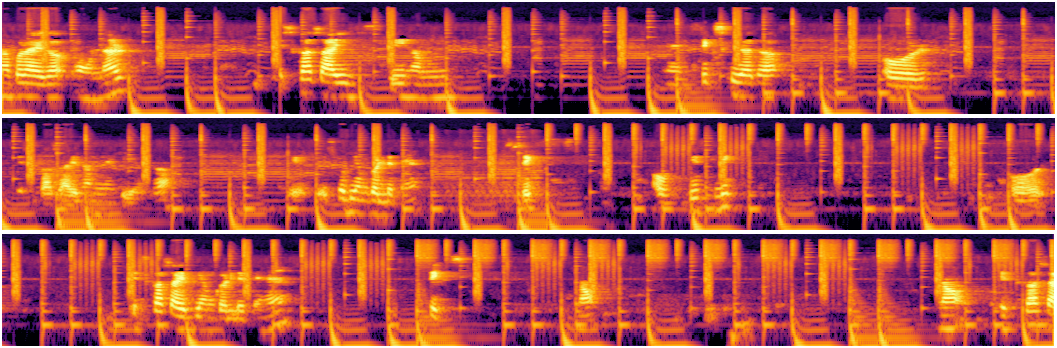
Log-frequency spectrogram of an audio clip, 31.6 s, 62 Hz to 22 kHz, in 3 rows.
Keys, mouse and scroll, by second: 0.0-2.8 typing, 3.7 click, 8.1-13.1 drag, 17.7 v, 19.2 ctrl+z, 21.2-29.1 drag, 29.1 ctrl+z, 30.8 click.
